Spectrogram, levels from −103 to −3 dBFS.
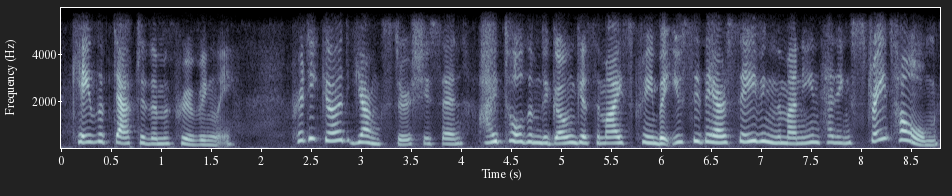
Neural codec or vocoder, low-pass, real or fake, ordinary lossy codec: codec, 24 kHz, 0.9 kbps, DualCodec; 5.4 kHz; fake; Opus, 24 kbps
